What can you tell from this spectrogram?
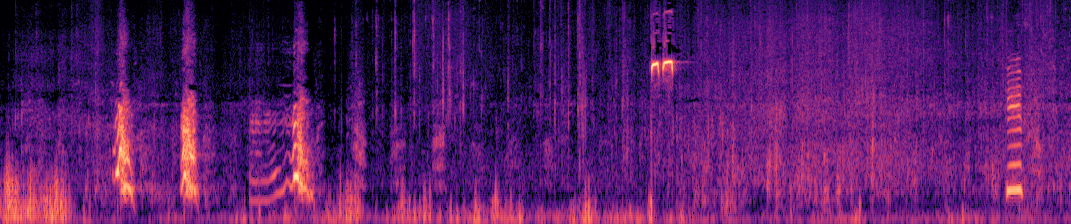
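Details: Female Labrador Retriever guide dog, Hetty, playing in mud on a Sunday: three quick barks in the first few seconds, a brief high whistle-like tone midway, one more bark near the end, and a person urging her on to play and fetch.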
